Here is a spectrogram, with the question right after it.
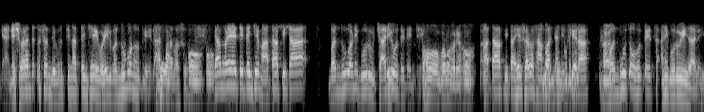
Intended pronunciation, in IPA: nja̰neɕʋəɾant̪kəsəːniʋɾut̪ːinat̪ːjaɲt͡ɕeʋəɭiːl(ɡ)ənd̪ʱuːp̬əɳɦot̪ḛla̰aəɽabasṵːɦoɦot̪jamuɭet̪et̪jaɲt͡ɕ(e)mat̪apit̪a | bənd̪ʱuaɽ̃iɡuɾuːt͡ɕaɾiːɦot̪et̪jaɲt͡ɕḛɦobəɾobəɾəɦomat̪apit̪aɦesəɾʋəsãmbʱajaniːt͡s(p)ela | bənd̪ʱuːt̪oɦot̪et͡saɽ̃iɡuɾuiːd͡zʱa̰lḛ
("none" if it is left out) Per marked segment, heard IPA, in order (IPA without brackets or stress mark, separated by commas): b, e, k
